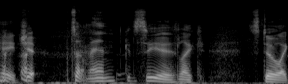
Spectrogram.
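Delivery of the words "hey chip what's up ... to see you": put-on breathless huffing and puffing, higher. Retelling greeting someone after running up, imitating huffing and puffing. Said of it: "still, like, kinda huffing and puffing".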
